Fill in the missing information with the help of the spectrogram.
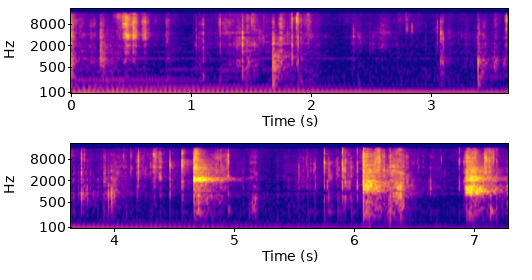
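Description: Paper seal being peeled and torn from a small cardboard tea box: scattered crinkles and crackles of paper, with a few short louder tears near the end. Background music fades out underneath.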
